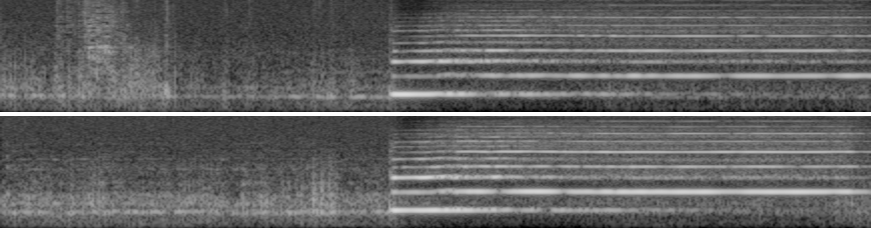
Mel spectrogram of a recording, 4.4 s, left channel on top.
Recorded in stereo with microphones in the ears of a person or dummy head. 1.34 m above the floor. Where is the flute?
15° right (ahead or behind), 0.8 m.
